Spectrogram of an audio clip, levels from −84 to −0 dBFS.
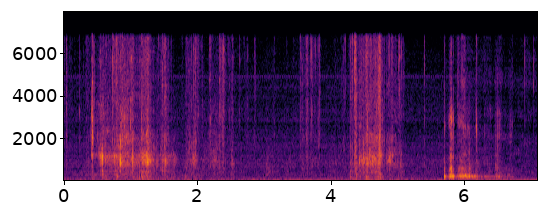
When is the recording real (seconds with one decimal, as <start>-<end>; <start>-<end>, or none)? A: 0.0-6.0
